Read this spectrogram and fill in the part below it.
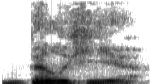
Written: belgie

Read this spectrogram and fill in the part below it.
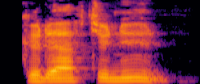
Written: good afternoon

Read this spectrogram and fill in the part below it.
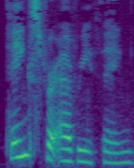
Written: thanks for everything

